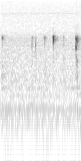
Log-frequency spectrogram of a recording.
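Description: A few soft computer-keyboard keystrokes, with two sharper clicks standing out against a quiet room.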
